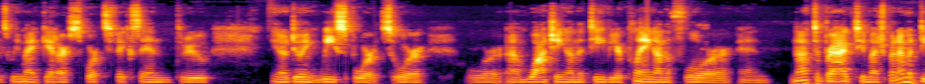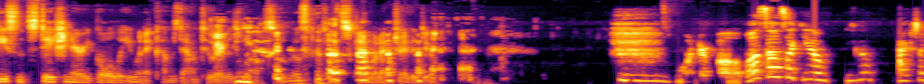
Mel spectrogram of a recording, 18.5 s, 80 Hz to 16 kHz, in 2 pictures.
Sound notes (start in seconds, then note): 14.3 laughing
